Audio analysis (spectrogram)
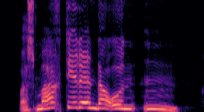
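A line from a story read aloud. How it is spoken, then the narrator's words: Called out. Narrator (German): rief sie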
